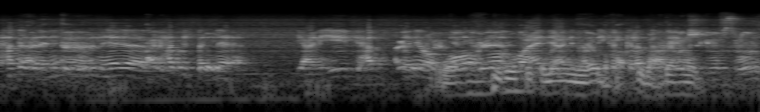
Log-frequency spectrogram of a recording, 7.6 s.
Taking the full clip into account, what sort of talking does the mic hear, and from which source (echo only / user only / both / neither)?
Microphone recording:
both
